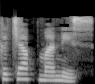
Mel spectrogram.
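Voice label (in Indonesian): "kecap manis", Indonesian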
